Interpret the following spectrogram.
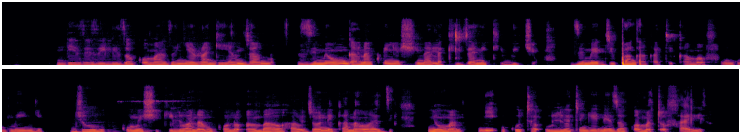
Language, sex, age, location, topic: Swahili, female, 18-24, Kisii, agriculture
